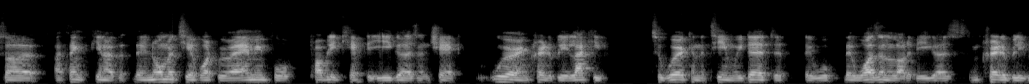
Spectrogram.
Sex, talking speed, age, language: male, 215 wpm, 20-39, English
